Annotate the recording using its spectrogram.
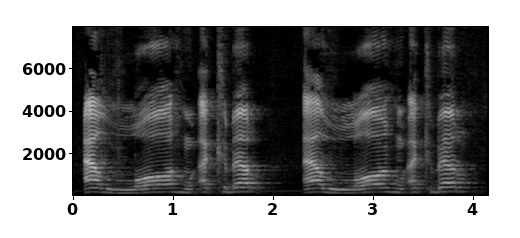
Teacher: Hamzah yang bener itu nggak dibaca tebal sama sekali tapi dia tipis ringan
